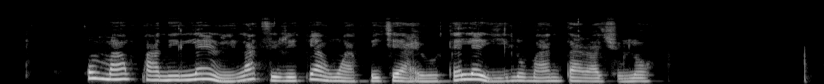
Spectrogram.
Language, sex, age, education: Yoruba, female, 15-29, tertiary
